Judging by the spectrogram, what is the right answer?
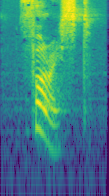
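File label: "forest", English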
